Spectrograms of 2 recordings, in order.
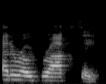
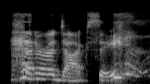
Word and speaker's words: heterodoxy: i couldn't pronounce it i just read it like heterodroxy heterodoxy might have it here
